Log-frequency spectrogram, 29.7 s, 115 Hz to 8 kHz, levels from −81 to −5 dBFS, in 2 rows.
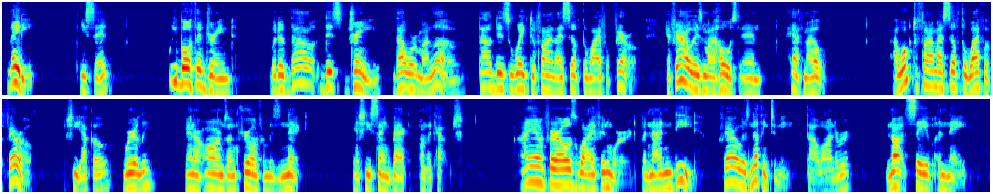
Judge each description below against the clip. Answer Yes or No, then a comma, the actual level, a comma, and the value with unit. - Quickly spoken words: No, average, 165 wpm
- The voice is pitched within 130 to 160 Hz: Yes, medium, 140 Hz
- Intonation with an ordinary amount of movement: Yes, average, 4.4 semitones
